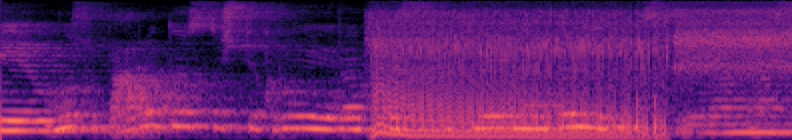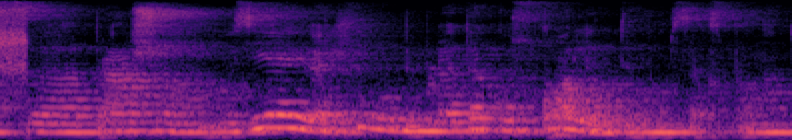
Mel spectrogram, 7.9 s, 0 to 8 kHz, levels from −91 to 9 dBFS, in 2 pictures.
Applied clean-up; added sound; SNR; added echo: none; Drill; 4 dB; reverberation time 1.0 s.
